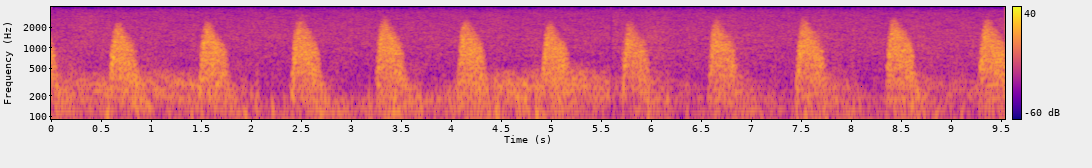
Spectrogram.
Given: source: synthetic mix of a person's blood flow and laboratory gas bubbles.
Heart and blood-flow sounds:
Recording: Doppler ultrasound of blood flow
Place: subclavian vein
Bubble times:
no bubbles
From the record:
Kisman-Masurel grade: 000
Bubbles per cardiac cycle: 0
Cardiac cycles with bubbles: 0%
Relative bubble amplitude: no bubbles discernible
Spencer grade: 0 (complete lack of bubble signals)

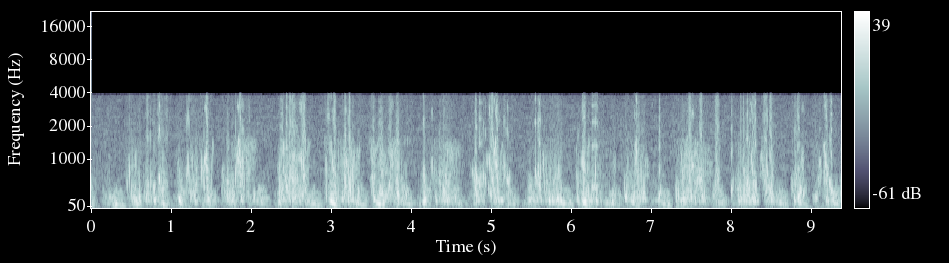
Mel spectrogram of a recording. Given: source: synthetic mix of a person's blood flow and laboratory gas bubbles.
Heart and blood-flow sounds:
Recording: Doppler ultrasound of blood flow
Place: precordium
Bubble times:
0.42-0.96 s: bubbles
1.16-1.54 s: bubbles
1.62-2.09 s: bubbles
2.31-2.76 s: bubbles
2.90-3.38 s: bubbles
3.46-3.99 s: bubbles
4.12-4.62 s: bubbles
4.72-5.27 s: bubbles
5.50-5.93 s: bubbles
6.03-6.41 s: bubbles
6.46-6.56 s: bubbles
6.63-6.99 s: bubbles
7.07-7.17 s: bubbles
7.27-7.87 s: bubbles
7.97-8.57 s: bubbles
8.74-8.95 s: bubbles
9.01-9.32 s: bubbles
9.35-9.39 s: bubbles
From the record:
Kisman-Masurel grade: 332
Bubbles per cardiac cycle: rolling drumbeat, 9 or more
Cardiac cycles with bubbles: 50 to 99%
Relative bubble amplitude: moderate (0.250 to 0.450)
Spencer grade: 3 (all of the cardiac periods contain showers or single bubble signals, but not dominating or overriding the cardiac motion signals)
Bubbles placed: anywhere in the cardiac cycle

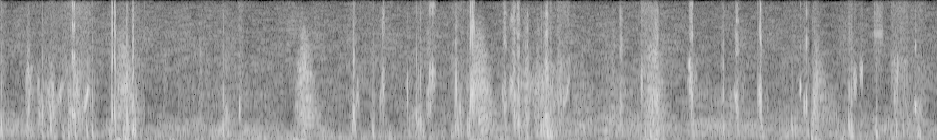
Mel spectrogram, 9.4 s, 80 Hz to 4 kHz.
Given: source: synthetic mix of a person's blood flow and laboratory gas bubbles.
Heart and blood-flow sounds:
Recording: Doppler ultrasound of blood flow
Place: subclavian vein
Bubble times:
0.00-0.06 s: bubbles
0.25-0.98 s: bubbles
1.06-1.45 s: bubbles
2.21-2.31 s: bubbles
2.37-2.44 s: bubbles
3.13-3.16 s: bubbles
3.49-3.61 s: bubbles
3.69-3.88 s: bubbles
4.04-4.36 s: bubbles
4.47-4.78 s: bubbles
5.01-5.70 s: bubbles
6.18-6.24 s: bubbles
6.38-6.62 s: bubbles
6.86-6.98 s: bubbles
7.20-7.45 s: bubbles
7.58-7.68 s: bubbles
7.83-8.18 s: bubbles
8.46-8.65 s: bubbles
8.72-8.83 s: bubbles
8.91-9.26 s: bubbles
From the record:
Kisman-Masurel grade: 243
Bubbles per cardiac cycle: several, 3 to 8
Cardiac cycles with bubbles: 100%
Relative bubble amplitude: loud (0.450 to 0.775)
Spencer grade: 3 (all of the cardiac periods contain showers or single bubble signals, but not dominating or overriding the cardiac motion signals)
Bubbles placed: anywhere in the cardiac cycle

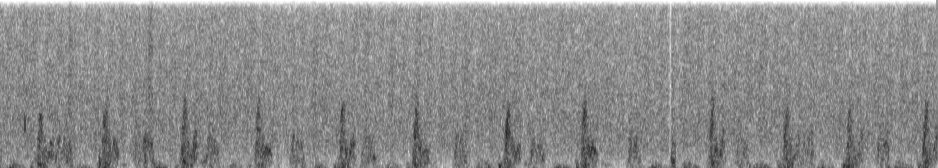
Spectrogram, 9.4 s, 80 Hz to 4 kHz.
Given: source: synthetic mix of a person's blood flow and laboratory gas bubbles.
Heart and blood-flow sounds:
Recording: Doppler ultrasound of blood flow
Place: precordium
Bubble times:
0.23-0.30 s: bubbles
0.66-0.74 s: bubbles
0.98-1.06 s: bubbles
1.43-1.61 s: bubbles
6.70-6.78 s: bubbles
From the record:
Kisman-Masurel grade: 122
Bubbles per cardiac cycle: 1 to 2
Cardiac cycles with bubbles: 10 to 50%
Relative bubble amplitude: moderate (0.250 to 0.450)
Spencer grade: 2 (many but less than half of the cardiac periods contain bubble signals, singularly or in groups)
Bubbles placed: anywhere in the cardiac cycle

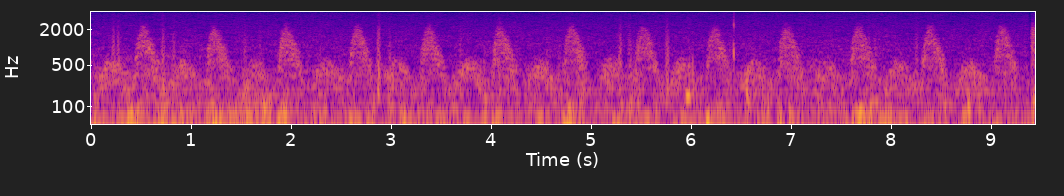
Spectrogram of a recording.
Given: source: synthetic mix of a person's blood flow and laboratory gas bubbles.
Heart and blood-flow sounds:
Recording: Doppler ultrasound of blood flow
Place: subclavian vein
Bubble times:
5.92-6.05 s: bubbles
6.40-6.46 s: bubbles
6.51-6.66 s: bubbles
From the record:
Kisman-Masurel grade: 213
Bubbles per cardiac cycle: several, 3 to 8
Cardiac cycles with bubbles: 1 to 10%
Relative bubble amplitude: loud (0.450 to 0.775)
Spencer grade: 1 (occasional bubble signal discernible with the cardiac motion signal, with majority of cardiac periods free of bubbles)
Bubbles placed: anywhere in the cardiac cycle

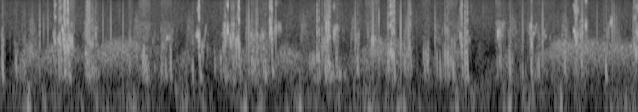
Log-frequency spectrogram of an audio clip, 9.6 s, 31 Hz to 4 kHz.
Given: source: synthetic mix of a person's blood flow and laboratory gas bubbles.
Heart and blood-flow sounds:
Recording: Doppler ultrasound of blood flow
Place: subclavian vein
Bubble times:
0.00-0.08 s: bubbles
0.20-0.40 s: bubbles
0.78-1.11 s: bubbles
1.25-1.51 s: bubbles
1.92-1.98 s: bubbles
2.08-2.69 s: bubbles
2.85-3.15 s: bubbles
3.19-3.64 s: bubbles
3.71-4.21 s: bubbles
4.61-5.21 s: bubbles
5.32-5.42 s: bubbles
5.47-5.67 s: bubbles
5.77-5.96 s: bubbles
6.04-6.20 s: bubbles
6.31-6.46 s: bubbles
6.51-7.05 s: bubbles
7.42-7.57 s: bubbles
7.61-7.69 s: bubbles
7.76-8.32 s: bubbles
8.43-8.53 s: bubbles
8.58-8.83 s: bubbles
9.04-9.20 s: bubbles
9.50-9.58 s: bubbles
From the record:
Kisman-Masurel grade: 242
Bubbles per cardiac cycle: several, 3 to 8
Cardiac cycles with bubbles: 100%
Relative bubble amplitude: moderate (0.250 to 0.450)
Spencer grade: 3 (all of the cardiac periods contain showers or single bubble signals, but not dominating or overriding the cardiac motion signals)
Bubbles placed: anywhere in the cardiac cycle

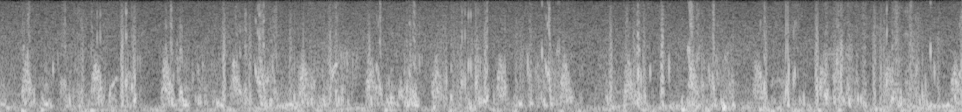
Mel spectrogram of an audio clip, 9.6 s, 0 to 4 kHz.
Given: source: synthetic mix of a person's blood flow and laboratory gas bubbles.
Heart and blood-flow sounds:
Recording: Doppler ultrasound of blood flow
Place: subclavian vein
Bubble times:
0.00-0.08 s: bubbles
0.21-1.43 s: bubbles
1.59-2.24 s: bubbles
2.32-2.85 s: bubbles
2.91-3.60 s: bubbles
3.68-4.34 s: bubbles
4.44-5.09 s: bubbles
5.15-5.62 s: bubbles
5.65-5.78 s: bubbles
6.04-6.17 s: bubbles
6.23-6.31 s: bubbles
6.37-6.54 s: bubbles
6.66-6.73 s: bubbles
6.83-7.38 s: bubbles
7.58-8.09 s: bubbles
8.22-8.72 s: bubbles
8.84-9.38 s: bubbles
9.51-9.63 s: bubbles
From the record:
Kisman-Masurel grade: 342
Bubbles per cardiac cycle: rolling drumbeat, 9 or more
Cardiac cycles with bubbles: 100%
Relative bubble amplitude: moderate (0.250 to 0.450)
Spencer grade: 3 (all of the cardiac periods contain showers or single bubble signals, but not dominating or overriding the cardiac motion signals)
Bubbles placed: anywhere in the cardiac cycle

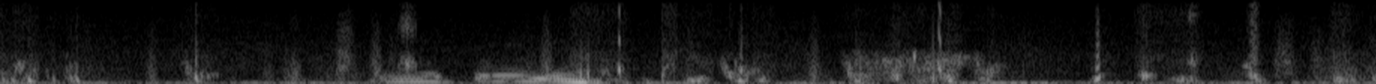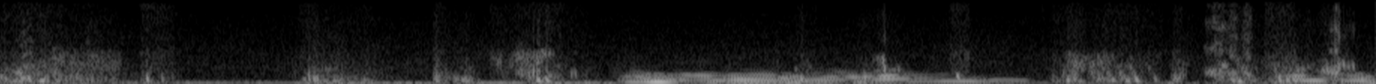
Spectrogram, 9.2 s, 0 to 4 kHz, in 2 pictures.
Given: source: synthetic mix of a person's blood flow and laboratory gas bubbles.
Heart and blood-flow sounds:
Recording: Doppler ultrasound of blood flow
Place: subclavian vein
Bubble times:
0.00-0.30 s: bubbles
0.60-0.73 s: bubbles
1.32-1.39 s: bubbles
1.90-2.10 s: bubbles
2.20-2.59 s: bubbles
2.80-3.35 s: bubbles
3.62-3.70 s: bubbles
3.78-4.02 s: bubbles
4.14-4.23 s: bubbles
4.43-5.00 s: bubbles
5.05-5.20 s: bubbles
5.58-5.85 s: bubbles
6.03-6.20 s: bubbles
6.22-6.54 s: bubbles
7.23-7.31 s: bubbles
7.44-7.61 s: bubbles
7.75-7.83 s: bubbles
8.06-8.46 s: bubbles
8.49-8.55 s: bubbles
8.60-9.12 s: bubbles
From the record:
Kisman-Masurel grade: 242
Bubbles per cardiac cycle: several, 3 to 8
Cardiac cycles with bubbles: 100%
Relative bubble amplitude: moderate (0.250 to 0.450)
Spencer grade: 3 (all of the cardiac periods contain showers or single bubble signals, but not dominating or overriding the cardiac motion signals)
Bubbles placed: anywhere in the cardiac cycle

